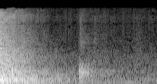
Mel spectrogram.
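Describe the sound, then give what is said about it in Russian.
A door shuts with a solid thud, followed about half a second later by a softer latch-like knock, then quiet fading room tone. No one speaks. “Не забудь только дверь закрыть.”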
